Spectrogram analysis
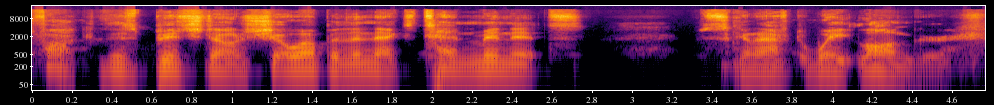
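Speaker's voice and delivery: angry, pissed-off, complaining rant. Retelling a movie scene where he waits at home for her, imitating an angry rant. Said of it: "he was so pissed".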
